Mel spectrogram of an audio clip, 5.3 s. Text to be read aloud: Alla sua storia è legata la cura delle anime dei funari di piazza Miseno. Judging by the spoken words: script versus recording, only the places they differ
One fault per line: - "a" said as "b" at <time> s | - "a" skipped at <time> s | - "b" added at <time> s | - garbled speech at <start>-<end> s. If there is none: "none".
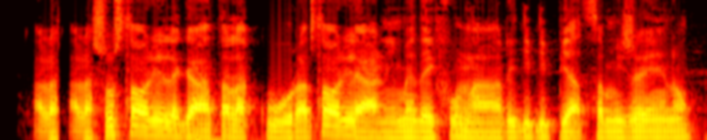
- "alla" added at 0.5 s
- "delle" said as "storia" at 2.3 s
- "di" added at 4.0 s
